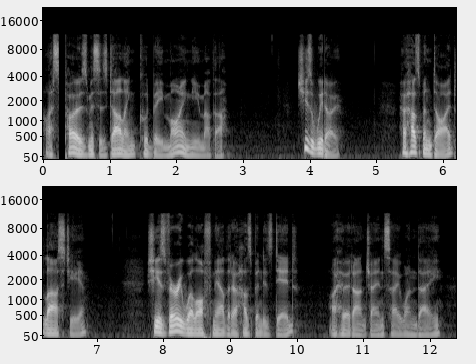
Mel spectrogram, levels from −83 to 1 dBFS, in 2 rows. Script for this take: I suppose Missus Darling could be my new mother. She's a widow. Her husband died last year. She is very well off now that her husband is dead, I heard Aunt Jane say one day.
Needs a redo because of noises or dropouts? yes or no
yes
